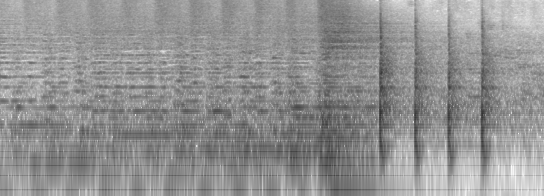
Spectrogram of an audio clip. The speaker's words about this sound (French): le marteau frappa son socle en bois, marquant la décision du juge Courreau.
